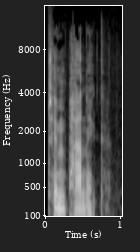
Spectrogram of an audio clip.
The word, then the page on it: tympanic: British English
